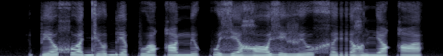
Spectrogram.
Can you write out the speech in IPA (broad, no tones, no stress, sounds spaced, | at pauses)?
pʲ ɛ χʷ a dʲ o bʲ a p u q ɛ mʲ ə kʷ ɐ zʲ ɛ ʁ ɔ zʲ ə vʲ u x ɘ rʲ ə ʁ nʲ ɘ q a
